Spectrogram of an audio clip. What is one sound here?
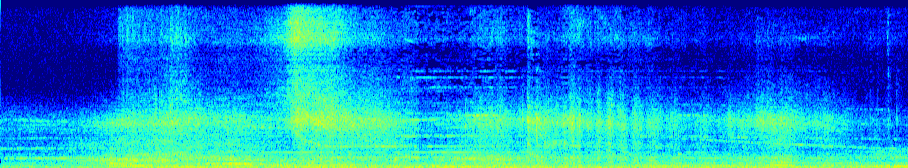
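A large dropship's engines roar as it hovers down to land.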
